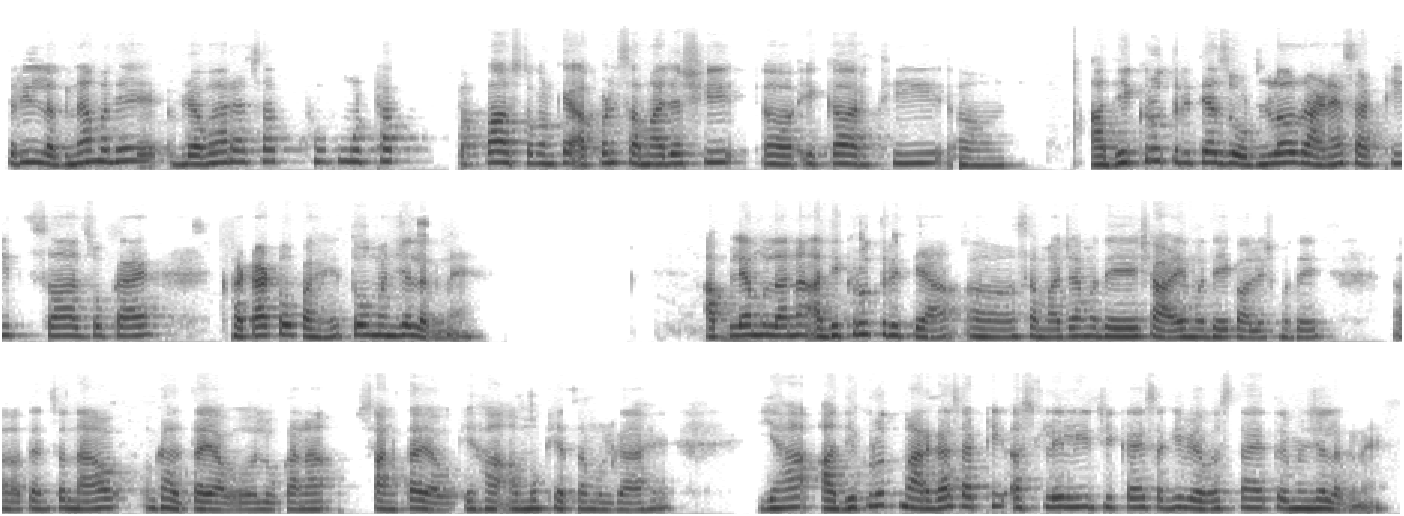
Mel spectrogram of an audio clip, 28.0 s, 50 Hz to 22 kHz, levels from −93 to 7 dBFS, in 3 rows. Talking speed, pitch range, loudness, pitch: 125 wpm, 190-225 Hz, -23 LUFS, 210 Hz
